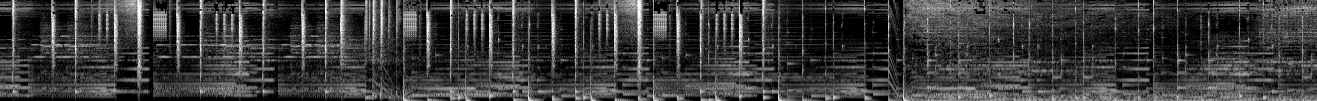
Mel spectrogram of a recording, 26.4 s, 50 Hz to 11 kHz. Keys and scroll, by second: 25.1 m.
